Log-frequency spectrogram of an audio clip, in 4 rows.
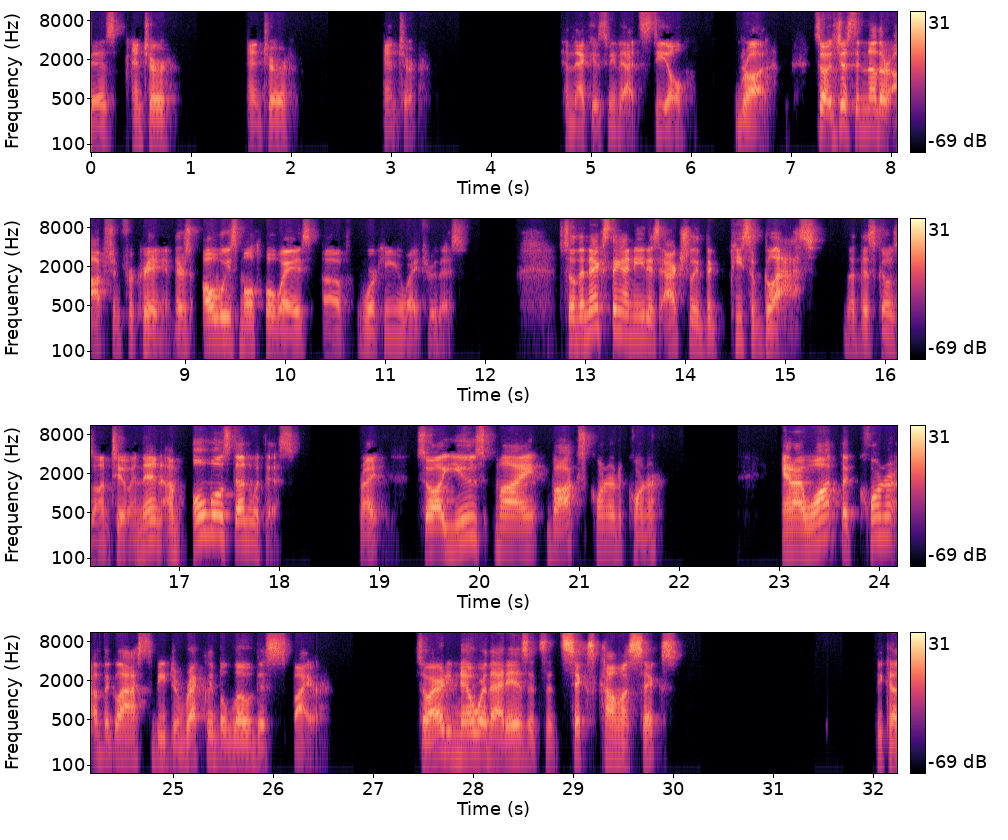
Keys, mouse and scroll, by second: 0.4 Return, 1.4 Return, 2.4 F15, 2.6 Return, 3.8-4.6 scroll, 4.7 F15, 21.9 click, 23.7-24.5 scroll, 24.5 scroll, 29.1-30.0 typing, 30.8 Return.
